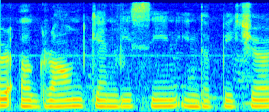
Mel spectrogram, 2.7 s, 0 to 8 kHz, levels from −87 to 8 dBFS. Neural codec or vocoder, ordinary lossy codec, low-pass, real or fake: none; none; 7.2 kHz; real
